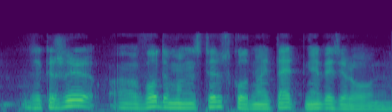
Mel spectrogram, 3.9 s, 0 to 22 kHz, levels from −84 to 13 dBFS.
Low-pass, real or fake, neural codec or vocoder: 7.2 kHz; fake; codec, 16 kHz, 1.1 kbps, Voila-Tokenizer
